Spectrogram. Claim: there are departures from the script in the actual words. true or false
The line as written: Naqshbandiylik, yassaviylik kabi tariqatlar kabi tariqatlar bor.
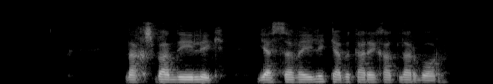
true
